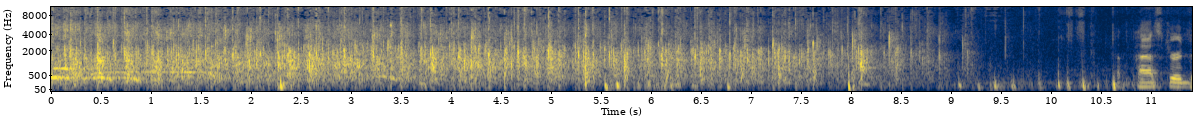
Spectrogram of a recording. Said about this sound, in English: I'm not sure I've ever gotten a welcome quite like that with people standing and clapping. So you're welcome to continue if you want to, and you know.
